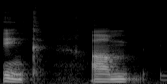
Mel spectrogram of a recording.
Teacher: I'm going to hear that burst of air it's an aspirated K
